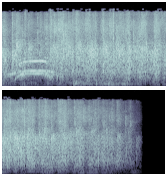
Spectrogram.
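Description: Small bar audience applauding at the end of a stand-up set, with one short call from the crowd near the start. The clapping fades toward the end and cuts off suddenly.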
